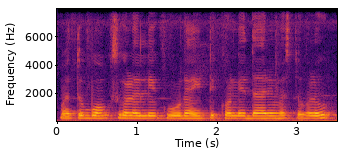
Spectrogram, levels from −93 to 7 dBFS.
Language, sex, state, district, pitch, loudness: Kannada, female, Karnataka, Bidar, 195 Hz, -14 LUFS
